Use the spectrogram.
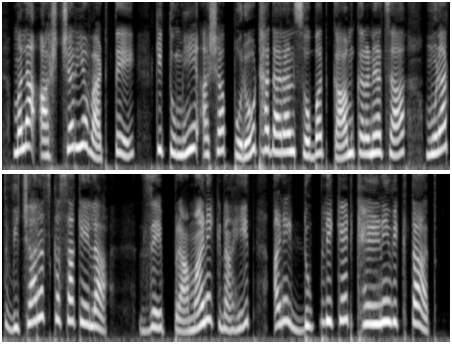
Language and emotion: Marathi, disgusted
